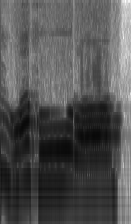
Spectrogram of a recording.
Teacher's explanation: یہاں پہ بھی اظہار کا قاعدہ ہے، تنوین کے بعد غین آ گیا ہے، اظہار حلقی میں سے عفوا تنوین کو ظاہر کرنا ہے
